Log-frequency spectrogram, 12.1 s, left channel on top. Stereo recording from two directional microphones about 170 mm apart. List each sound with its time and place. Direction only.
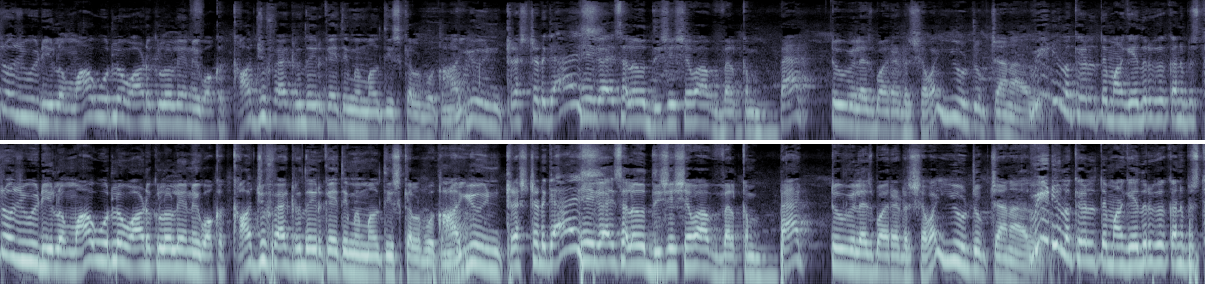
0.0 s a man's voice: 50° right (ahead or behind)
